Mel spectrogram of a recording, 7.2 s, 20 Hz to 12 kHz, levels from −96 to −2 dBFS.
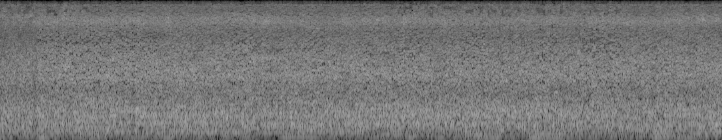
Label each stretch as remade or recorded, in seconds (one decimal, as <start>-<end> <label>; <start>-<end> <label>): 0.0-0.9 recorded; 0.9-3.9 remade; 3.9-6.2 recorded; 6.2-7.2 remade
